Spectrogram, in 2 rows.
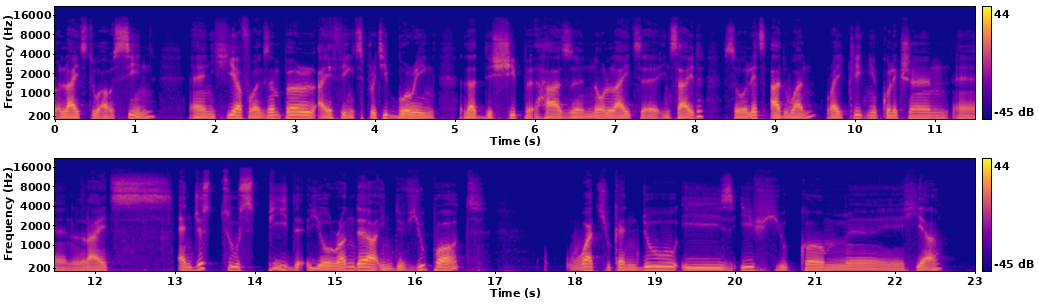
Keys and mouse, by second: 8.3 middle click, 9.5 ctrl+z, 9.5 click, 10.9-12.9 drag, 17.7 click, 18.9 click, 19.9 click.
